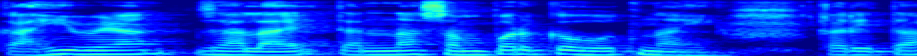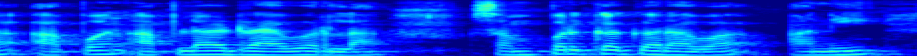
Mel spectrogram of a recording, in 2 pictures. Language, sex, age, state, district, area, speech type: Marathi, male, 30-45, Maharashtra, Wardha, urban, spontaneous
